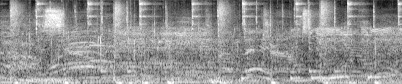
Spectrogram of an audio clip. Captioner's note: crowd cheers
